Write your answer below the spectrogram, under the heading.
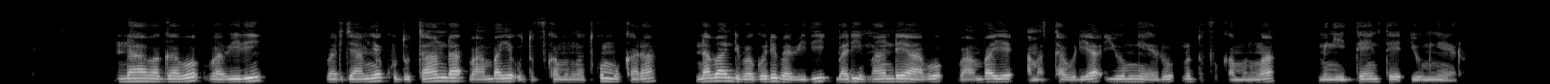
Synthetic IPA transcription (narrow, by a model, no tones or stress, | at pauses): naβaɡaβo̞βaβiɾi | βaɾɟaːmɲe̞kudutaːndaβaːmbaje̞ʔudufu̥kamunŋwatwuːmukaɾa | naβaːndiβaɡo̞ɾe̞βaβiɾiβaɾiːm̥haːnde̞jaːβo̞βaːmbaje̞amataβuɾijajuːmŋe̞ːɾunudufukamunŋwa | mŋiːte̞ːnte̞juːmŋe̞ːɾu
